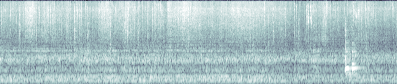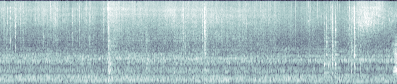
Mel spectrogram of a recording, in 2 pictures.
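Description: Steak sears on a Pit Boss griddle in avocado oil, giving a continuous, close sizzle with occasional scrapes and clicks as the meat is turned.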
